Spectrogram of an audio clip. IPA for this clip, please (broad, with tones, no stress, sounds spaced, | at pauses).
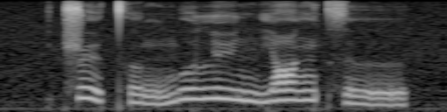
ʈ͡ʂ ɻ̩˥˨ t̪ʰ ɤ̰˨˩ ŋ m u˦ l y˥˨ n j ɑ˦ ŋ t͡s ɹ̩˨˩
